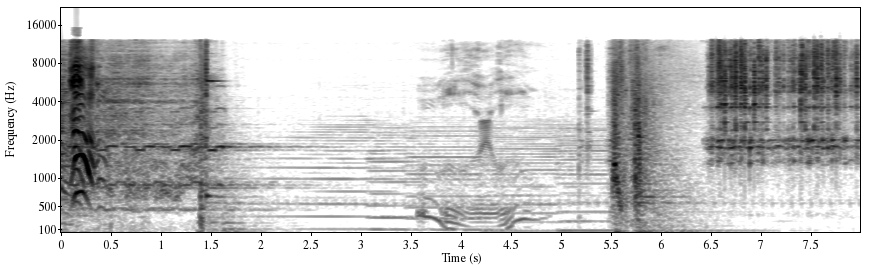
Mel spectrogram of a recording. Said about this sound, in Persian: آره این همون صدای جرنگ سکه هاست که دوست دارم بشنوم.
